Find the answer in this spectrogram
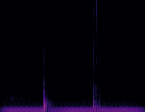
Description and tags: Drops on paper.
